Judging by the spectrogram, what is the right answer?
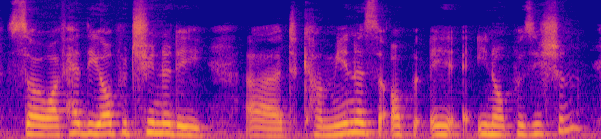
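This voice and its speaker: A woman's voice: medium pitch, fairly quick, warm tone, a little hiss or hum. A woman politician answering interview questions hesitantly, with many filler sounds.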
